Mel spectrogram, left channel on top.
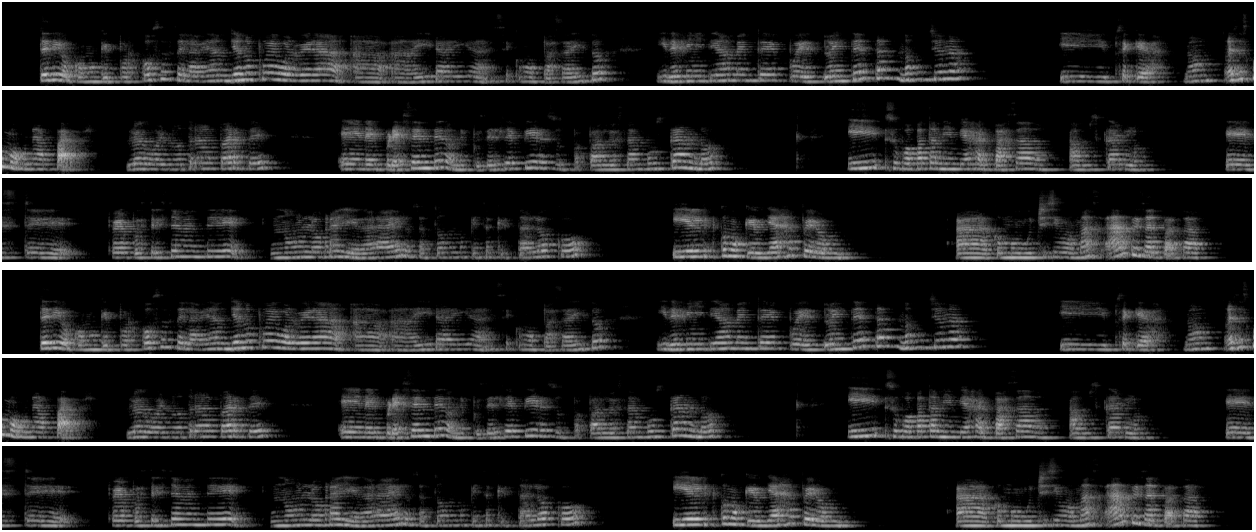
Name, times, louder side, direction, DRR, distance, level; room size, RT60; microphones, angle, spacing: voice 1, 0.4-6.1 6.5-9.7 10.6-13.4 13.8-15.2 15.9-19.7 21.0-24.0 24.8-25.8 26.1-30.9 31.7-33.5 34.6-37.0, equal, 5° left, 0.5 m, -29 dB
3.1 x 2.4 x 4.2 m
head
